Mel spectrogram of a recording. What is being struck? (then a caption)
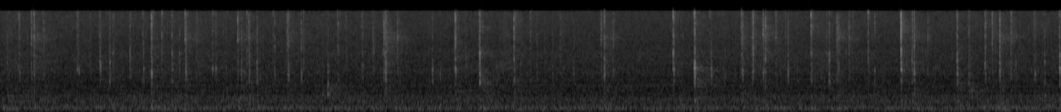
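Plastic laptop keyboard keys. Fast typing with fingertips on a laptop keyboard with black plastic keys, producing a steady stream of quick, light clicks and taps. The clacks are soft and dense over a low, constant hum, with a few brighter, sharper keystrokes standing out.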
